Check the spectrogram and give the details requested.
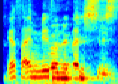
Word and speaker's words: Copernicus's: line on the screen you didn't for me catch the possessive can you try and just say that sentence which starts after attacked ah copernicus's theory yes yes copernicus's Theory people often miss those that's why I wanted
